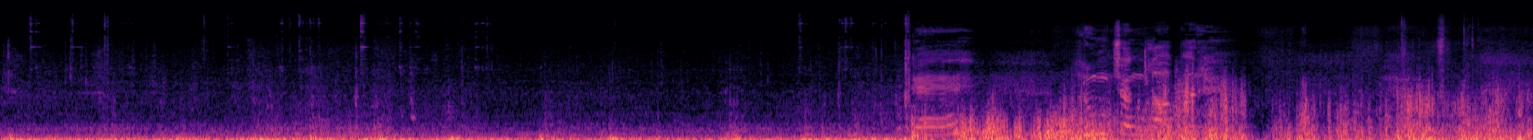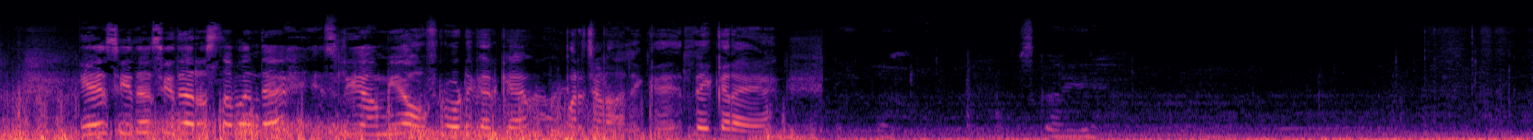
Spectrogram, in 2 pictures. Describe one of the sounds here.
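A car engine hums low and steady from inside the car.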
